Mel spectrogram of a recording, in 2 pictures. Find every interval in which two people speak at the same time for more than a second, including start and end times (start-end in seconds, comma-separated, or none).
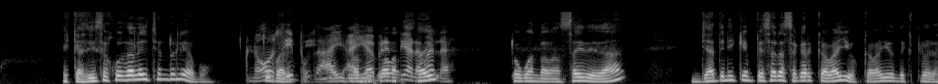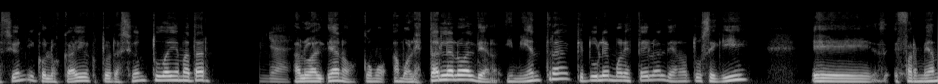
2.6-4.4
